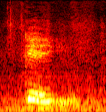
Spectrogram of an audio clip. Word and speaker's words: gi: It's pronounced gi.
